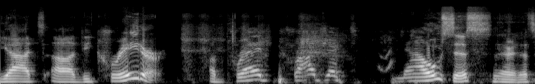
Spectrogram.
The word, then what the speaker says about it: Naosis: I think I pronounced it right. For the comic book, so it's Project Naosis. Naosis.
